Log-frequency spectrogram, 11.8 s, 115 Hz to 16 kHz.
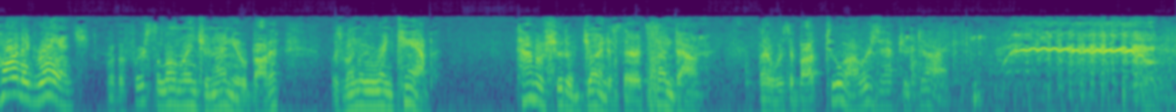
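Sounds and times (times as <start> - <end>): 
speech: 0.0 - 4.5, 5.2 - 10.2
agitated horse giving a high wavering whinny: 9.8 - 11.7.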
